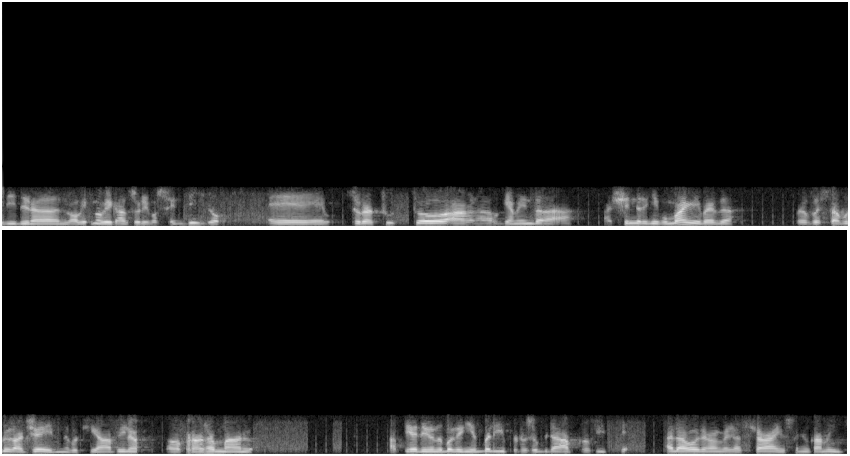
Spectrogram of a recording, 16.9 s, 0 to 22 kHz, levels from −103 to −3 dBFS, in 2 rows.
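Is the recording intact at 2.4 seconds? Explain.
No, 2.4 s falls inside a burst of AMR bit errors running from about 2.18 to 2.42 s. The link was flipping roughly one bit in ten in the less protected parts of each frame, so the decoder's excitation pulses land wrong and the speech turns hoarse and gargly while keeping its rough pitch and level.

Underneath that, there's Wi-Fi interference throughout the clip. A nearby radio's beacon every 102.4 ms gets rectified into the audio circuit, giving a faint, steady tick about ten times a second, sitting well below the speech. It's present at 2.4 s too.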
